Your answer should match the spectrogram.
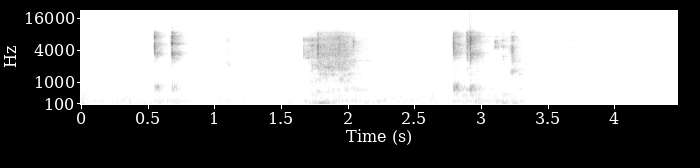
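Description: Near silence broken by a few faint computer mouse clicks. Two quick pairs come about half a second in and near three seconds in, with a soft brush of noise between them.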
